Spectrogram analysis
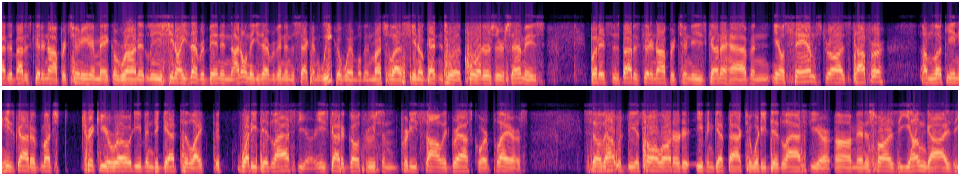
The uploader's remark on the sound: Wimbledon Conference Call.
